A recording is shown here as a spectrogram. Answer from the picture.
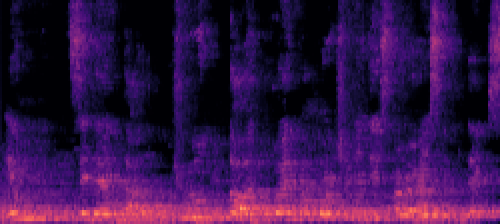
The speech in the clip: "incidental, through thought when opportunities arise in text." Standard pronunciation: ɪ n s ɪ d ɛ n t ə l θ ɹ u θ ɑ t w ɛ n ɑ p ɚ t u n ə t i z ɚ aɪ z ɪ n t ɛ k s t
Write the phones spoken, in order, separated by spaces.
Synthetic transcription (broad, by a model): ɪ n s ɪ d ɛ n t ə l t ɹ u t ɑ t w ɛ n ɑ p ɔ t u n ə t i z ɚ aɪ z ɪ n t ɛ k s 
